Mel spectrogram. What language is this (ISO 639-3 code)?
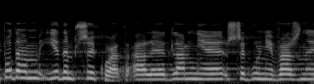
pol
